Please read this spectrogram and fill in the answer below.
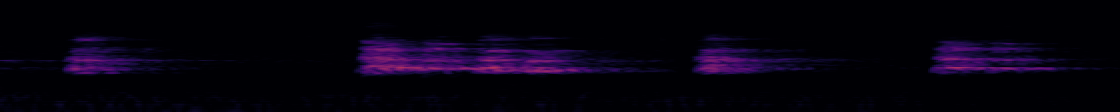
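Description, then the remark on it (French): A dog barks four or five times in short, spaced bursts, loud, with a low rumble underneath and no one talking. “Il était une fois un chien très pauvre qui voulait devenir un roi.”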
